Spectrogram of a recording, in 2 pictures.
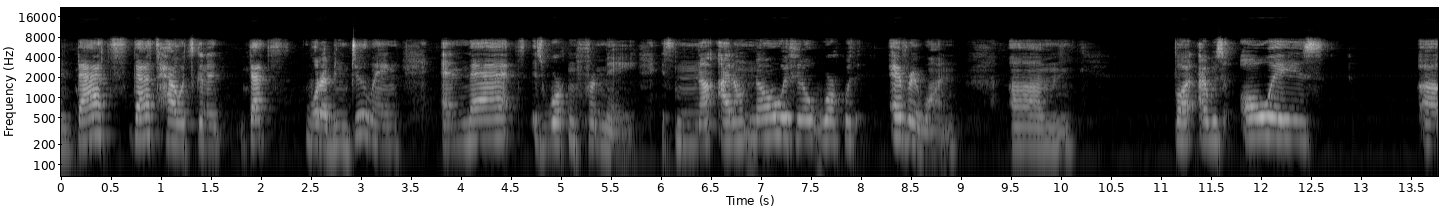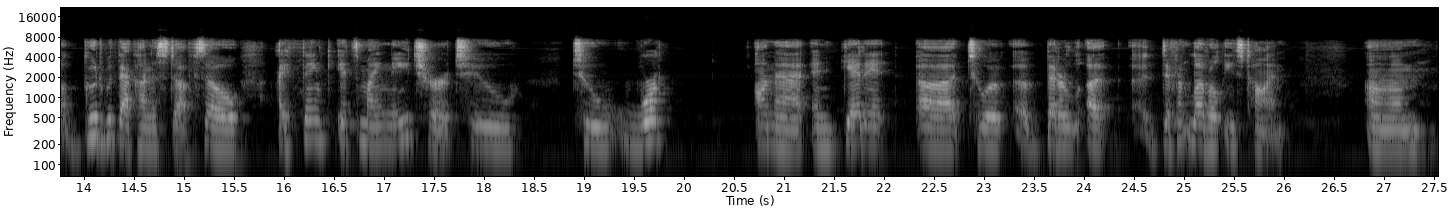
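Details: Adult woman 12 weeks after a stroke, with aphasia (described as Wernicke's aphasia) and apraxia, in speech therapy; word-finding difficulty, worse when tired.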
